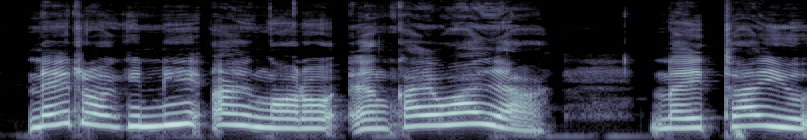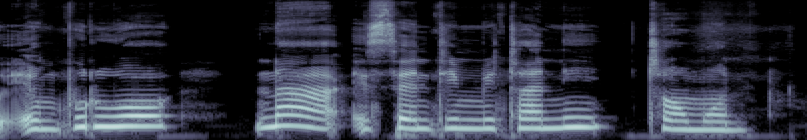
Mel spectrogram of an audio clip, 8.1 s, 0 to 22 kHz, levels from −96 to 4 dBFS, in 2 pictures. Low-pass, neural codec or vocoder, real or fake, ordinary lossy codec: none; none; real; none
